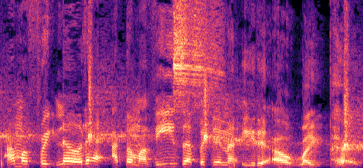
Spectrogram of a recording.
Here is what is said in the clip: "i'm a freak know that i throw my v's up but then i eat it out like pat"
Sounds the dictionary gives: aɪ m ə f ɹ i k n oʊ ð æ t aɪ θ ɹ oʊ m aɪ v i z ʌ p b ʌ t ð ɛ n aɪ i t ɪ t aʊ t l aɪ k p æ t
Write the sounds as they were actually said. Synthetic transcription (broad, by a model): aɪ m ə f ɹ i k n oʊ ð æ t aɪ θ oʊ m aɪ v i z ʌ b ʌ t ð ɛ n aɪ i t ɪ t aʊ t l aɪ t p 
